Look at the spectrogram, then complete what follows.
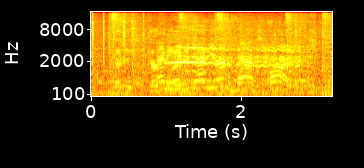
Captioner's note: horse neighing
